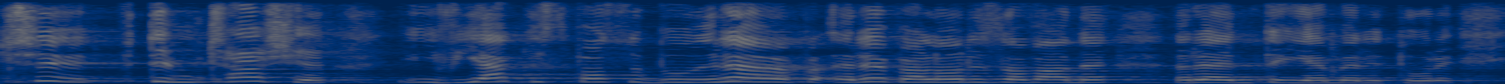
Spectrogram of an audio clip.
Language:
Polish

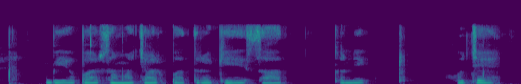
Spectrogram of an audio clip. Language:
Magahi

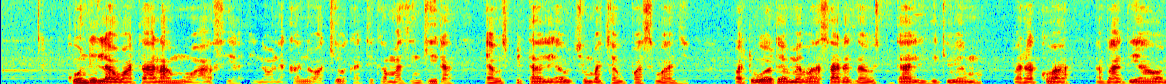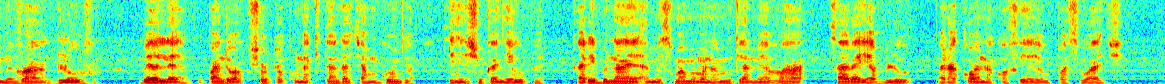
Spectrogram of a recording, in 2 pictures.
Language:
Swahili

